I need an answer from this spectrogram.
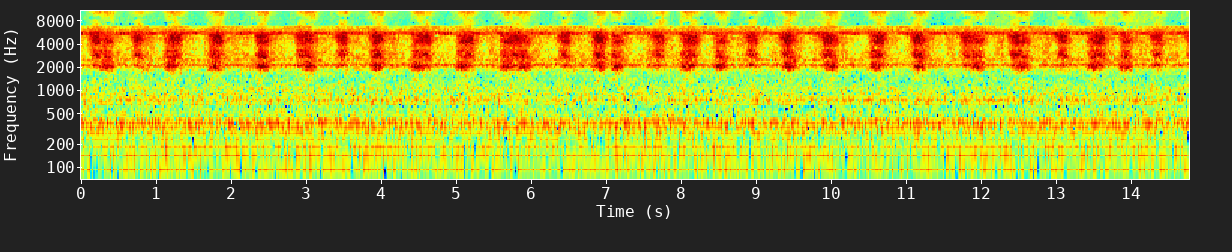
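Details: Woodland crickets at night, recorded September 2, 2023 via Samsung Galaxy S22 Ultra phone and Shure MV88+ stereo microphone: fast, slightly uneven trains of high buzzy pulses continuing throughout, with a persistent piercing insect whine and soft low background rumble.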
